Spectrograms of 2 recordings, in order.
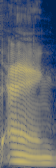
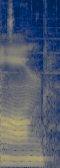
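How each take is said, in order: First: The vowel sounds like the one in 'cat'. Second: The vowel sounds like the one in 'song'. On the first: This is the intended name. The speaker calls it right. "It's Aang" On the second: This is how the film says the name. The speaker calls it wrong. "but they pronounce it"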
